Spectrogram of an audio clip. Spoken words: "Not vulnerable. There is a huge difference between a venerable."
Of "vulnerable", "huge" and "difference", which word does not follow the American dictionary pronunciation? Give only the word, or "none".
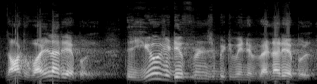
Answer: none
